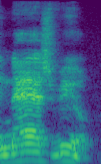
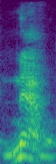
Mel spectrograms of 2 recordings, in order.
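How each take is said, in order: First: The middle 'sh' sound is clearly pronounced. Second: The middle 'sh' sound is left out. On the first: The speaker calls it wrong. "we don't say Nashville" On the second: The speaker calls it right. "ain't no S's"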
